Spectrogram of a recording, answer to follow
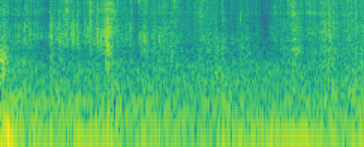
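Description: Near silence: room tone with a steady low hum and faint rustling.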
